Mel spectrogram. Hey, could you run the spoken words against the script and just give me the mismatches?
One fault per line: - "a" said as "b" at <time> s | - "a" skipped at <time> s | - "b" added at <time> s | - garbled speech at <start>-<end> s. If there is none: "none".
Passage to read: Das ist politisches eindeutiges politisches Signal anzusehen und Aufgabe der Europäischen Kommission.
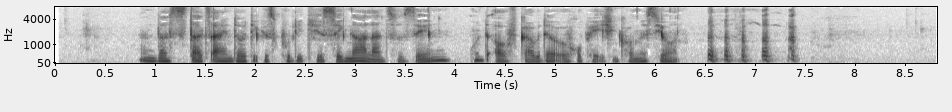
- "politisches" said as "als" at 1.4 s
